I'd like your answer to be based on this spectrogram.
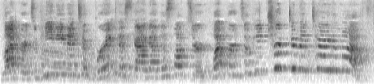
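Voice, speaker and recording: A woman teaching kindergarten reads a story aloud and keeps stopping to ask the children questions and cheer their answers. Her voice is high and bright with big swings in pitch. It is picked up from a distance in an echoey classroom with faint background hum. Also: brisk. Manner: animated, praising, coaxing young children. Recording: roomy classroom audio from a distance.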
